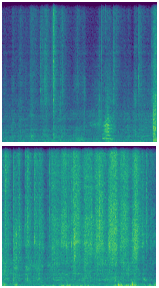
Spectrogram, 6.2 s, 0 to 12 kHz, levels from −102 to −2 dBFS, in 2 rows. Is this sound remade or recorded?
remade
